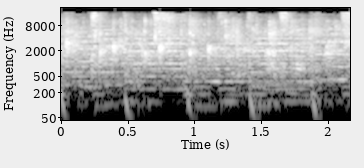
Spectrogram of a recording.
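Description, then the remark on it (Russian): A crowd applauds loudly and steadily during an announcement of participants' scores and places, a dense wash of clapping with a regular thumping beat running through it, roughly three beats per second, and no one speaking. “Ну и дальше еще громче аплодисменты.”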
